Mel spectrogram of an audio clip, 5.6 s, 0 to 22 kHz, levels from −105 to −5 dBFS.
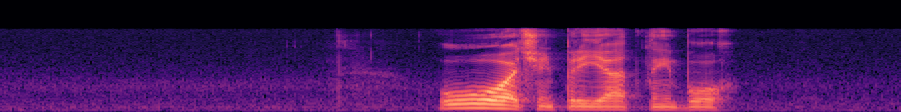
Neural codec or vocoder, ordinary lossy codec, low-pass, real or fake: none; none; none; real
